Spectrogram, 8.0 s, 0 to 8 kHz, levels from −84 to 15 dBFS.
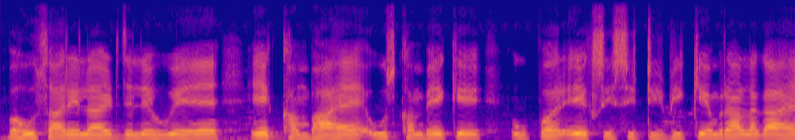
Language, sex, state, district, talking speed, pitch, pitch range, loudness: Hindi, male, Jharkhand, Deoghar, 135 wpm, 200 Hz, 195-205 Hz, -15 LUFS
